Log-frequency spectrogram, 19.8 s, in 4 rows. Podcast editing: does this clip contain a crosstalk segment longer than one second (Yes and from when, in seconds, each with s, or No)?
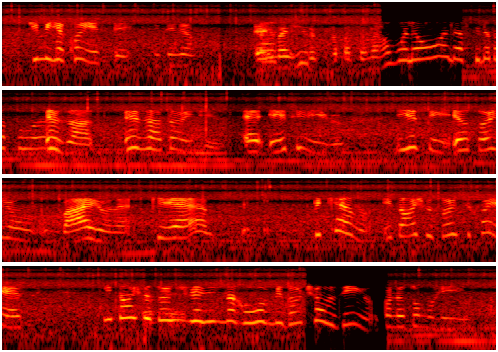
No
